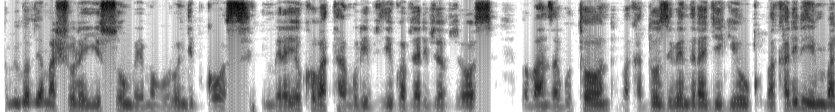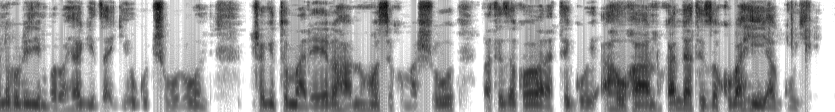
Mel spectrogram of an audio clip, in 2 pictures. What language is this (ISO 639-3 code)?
run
